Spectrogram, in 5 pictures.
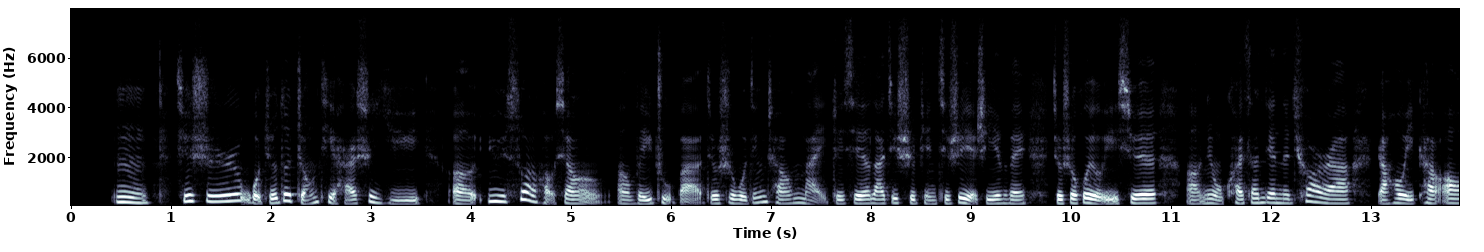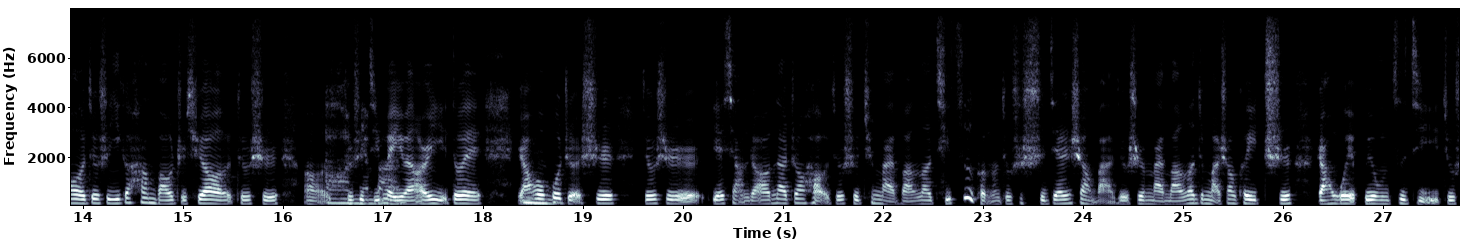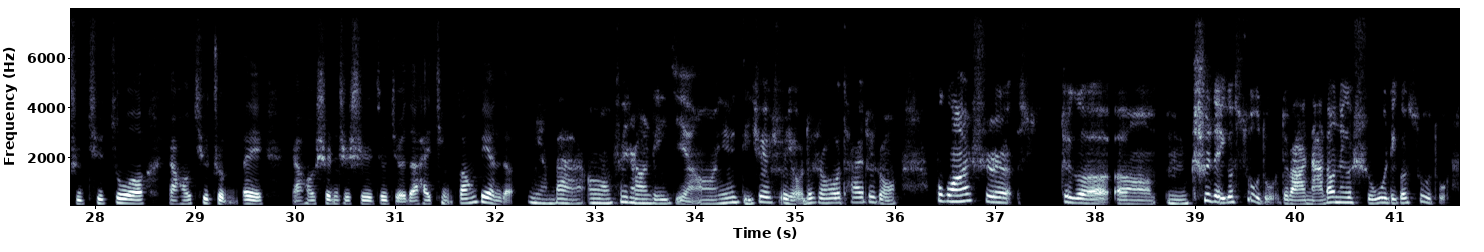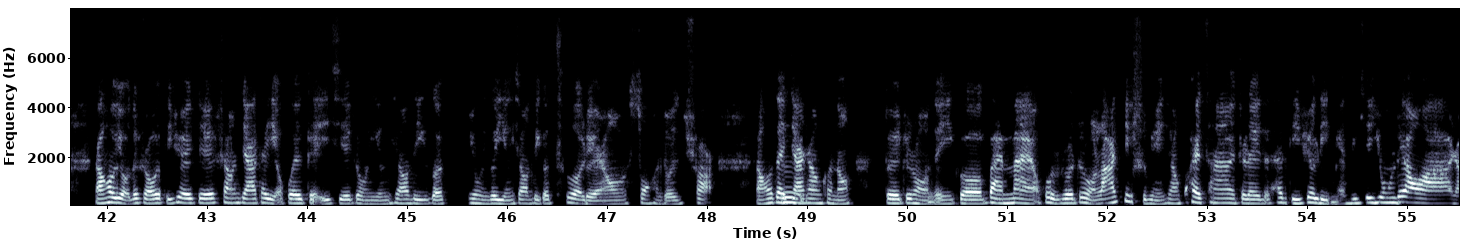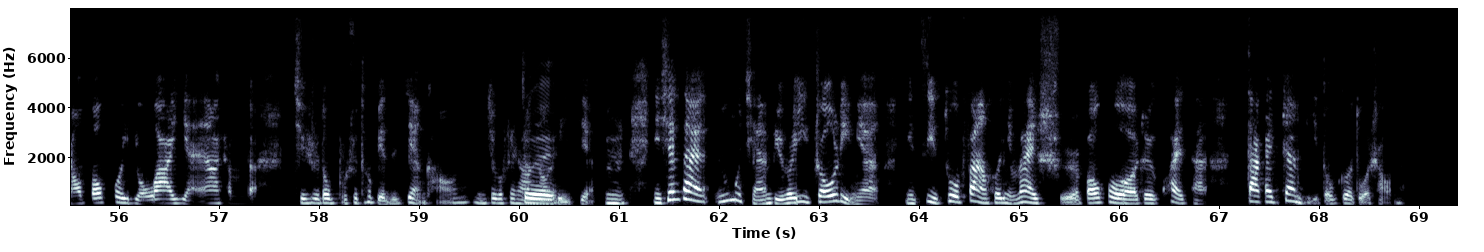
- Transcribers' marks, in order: "完了" said as "蛮了"; other background noise
- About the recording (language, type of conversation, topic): Chinese, advice, 我怎样在预算有限的情况下吃得更健康？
